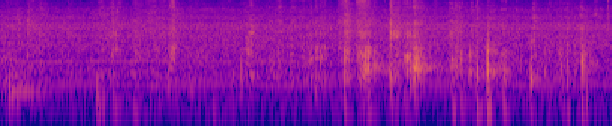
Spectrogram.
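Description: Scissors snipping and handling moulded-pulp egg-box cardboard: a faint, irregular run of small clicks and crackles.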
